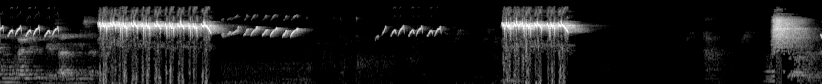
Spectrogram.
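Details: Minivet, Javanese mantenan or Indonesian sepah, used as training song for songbirds: rows of quick rising high notes alternate with intense shrill trilled bursts, spaced by silences of one to two seconds.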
